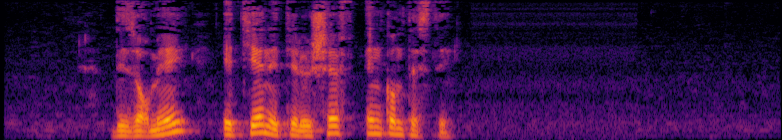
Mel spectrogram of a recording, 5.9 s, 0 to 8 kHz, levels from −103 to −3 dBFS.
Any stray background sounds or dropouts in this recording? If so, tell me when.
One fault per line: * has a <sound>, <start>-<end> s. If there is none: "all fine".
all fine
